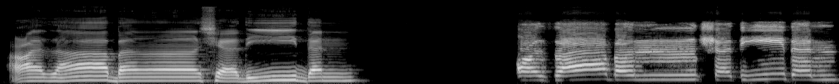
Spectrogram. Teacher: ذا اس کو آپ نے ذا کہنا ہے، ذا کر کے یعنی ہونٹ گول کر کے نہیں ادا کرنا. اوپر کی جانب آپ کا منہ کھلے گا تو تب آپ کا الف مدہ ادا ہوگا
